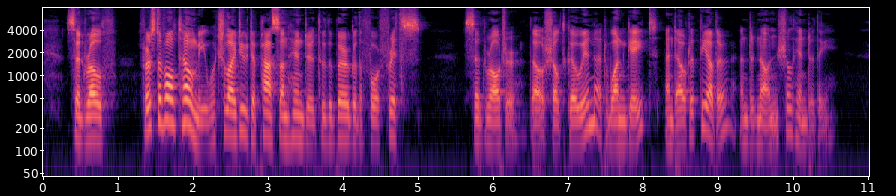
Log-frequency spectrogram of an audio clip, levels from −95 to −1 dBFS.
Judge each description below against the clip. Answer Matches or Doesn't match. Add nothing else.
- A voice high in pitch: Doesn't match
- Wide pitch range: Doesn't match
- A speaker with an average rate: Doesn't match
